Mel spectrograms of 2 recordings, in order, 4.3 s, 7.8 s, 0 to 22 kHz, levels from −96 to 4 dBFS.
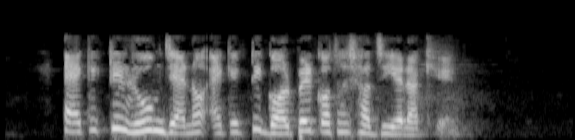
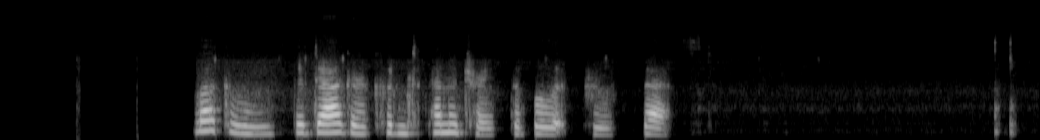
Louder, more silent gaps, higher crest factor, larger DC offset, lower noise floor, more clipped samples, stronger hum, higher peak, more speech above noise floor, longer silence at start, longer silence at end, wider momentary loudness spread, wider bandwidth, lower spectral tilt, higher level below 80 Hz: first, -17 LUFS vs -28 LUFS; neither; second, 16 dB vs 24 dB; neither; about the same, -81 dBFS vs -82 dBFS; neither; neither; first, -2 dBFS vs -8 dBFS; first, 65 dB vs 54 dB; second, 0.5 s vs 1.45 s; second, 0.9 s vs 2.8 s; second, 11 LU vs 17 LU; first, 8 kHz vs 6.4 kHz; second, -3.5 dB/octave vs -8 dB/octave; first, -62 dBFS vs -86 dBFS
